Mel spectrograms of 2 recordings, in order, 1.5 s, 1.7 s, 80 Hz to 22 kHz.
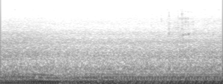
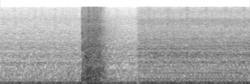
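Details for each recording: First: BMW E46 M3 with an RKTunes tune and six-to-one exhaust header, revving: a deep, smooth rumble rising evenly with no misses or rattles. A normal exhaust note, though idle had been struggling. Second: Modified, tuned BMW E46 M3 idling: low, lumpy, hunting idle with one sharp exhaust pop; engine struggling to hold idle, no rod knock suspected.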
